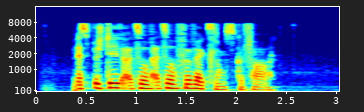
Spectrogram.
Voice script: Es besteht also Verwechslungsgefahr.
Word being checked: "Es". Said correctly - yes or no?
yes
